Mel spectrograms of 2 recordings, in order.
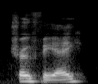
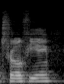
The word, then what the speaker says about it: trofie: But trophy, hang on, trophy, which I think is how Rob pronounced it, is the only 6.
